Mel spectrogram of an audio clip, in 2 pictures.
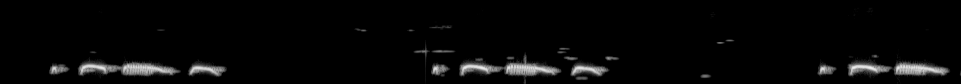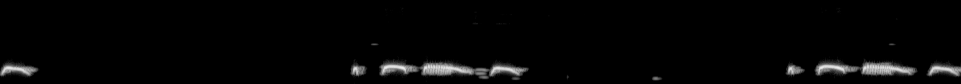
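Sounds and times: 
spotted dove cooing: 0.5s - 2.3s, 4.3s - 6.2s, 8.2s - 10.0s, 13.1s - 15.0s, 17.5s - 19.2s.

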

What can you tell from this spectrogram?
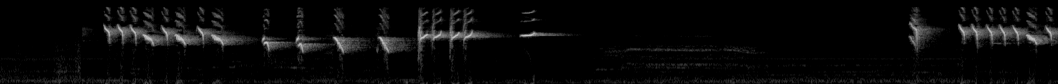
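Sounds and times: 
Java sparrow song: 0.8s - 5.8s, 9.1s - 10.5s.

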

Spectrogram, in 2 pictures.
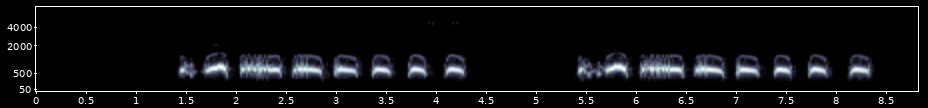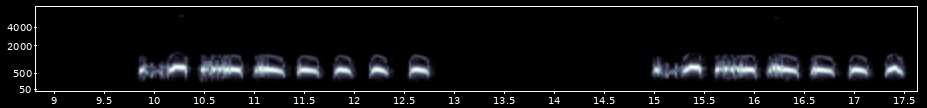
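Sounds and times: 
spotted dove cooing: 1.4s - 4.4s, 5.4s - 8.4s, 9.8s - 12.9s, 15.0s - 17.6s.

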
